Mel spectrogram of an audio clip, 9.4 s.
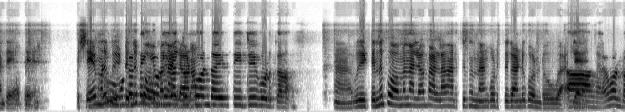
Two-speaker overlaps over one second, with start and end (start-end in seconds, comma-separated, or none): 1.3-3.0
